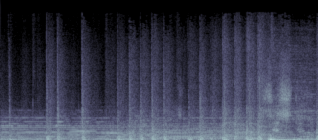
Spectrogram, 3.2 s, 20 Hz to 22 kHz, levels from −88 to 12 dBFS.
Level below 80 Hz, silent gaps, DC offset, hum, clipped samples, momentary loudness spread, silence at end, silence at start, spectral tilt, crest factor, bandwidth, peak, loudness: -30 dBFS; none; under 0.1%; none; under 0.1%; 6 LU; 0 s; 0 s; -4.5 dB/octave; 20 dB; 20 kHz; -2 dBFS; -22 LUFS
